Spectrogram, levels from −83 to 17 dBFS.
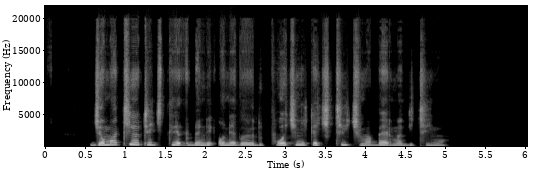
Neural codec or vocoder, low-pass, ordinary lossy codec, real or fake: codec, 44.1 kHz, 2.6 kbps, SNAC; none; none; fake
